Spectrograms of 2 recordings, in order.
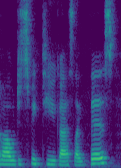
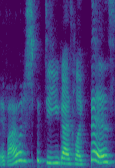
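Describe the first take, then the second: First: The voice is flat with little pitch movement. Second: The voice is lively with varied pitch. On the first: The speech is dull and unengaging. The speaker calls it wrong. "it is very monotonic" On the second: The speech grabs the listeners' attention. The speaker calls it right. "now everyone is suddenly engaged"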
